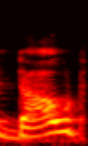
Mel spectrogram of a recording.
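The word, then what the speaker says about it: doubt: तो देखिए डाउट पढ़ते हैं। ये बी जो है ना साइलेंट यहां पे है। ठीक है? डाउट इसमें बी बी का उच्चारण हो ही नहीं रहा है।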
